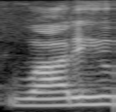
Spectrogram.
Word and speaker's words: Wahrew: वारियू bridge. क्या? लिख लेता हूँ स्पेलिंग, WAHREW।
